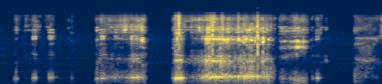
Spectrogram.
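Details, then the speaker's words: Deliberately produced air burps made by sucking in air and letting it come out, shown as burping instruction: a few short throaty gulps, then several drawn-out voiced belches, the longest over a second. "try to suck in air and then let it come out but suck it back in but don't like push it out to try and burp it should just come out on its own"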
